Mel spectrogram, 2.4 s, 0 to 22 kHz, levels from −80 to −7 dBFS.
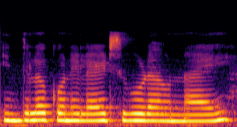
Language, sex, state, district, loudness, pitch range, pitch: Telugu, female, Telangana, Mahabubabad, -12 LUFS, 210-220 Hz, 215 Hz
